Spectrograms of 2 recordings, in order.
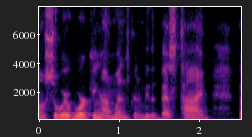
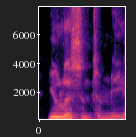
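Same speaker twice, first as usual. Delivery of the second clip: mock priest talking down, much louder; arrogant scolding; 10 dB louder than usual. Priest mocks a dissenting priest lecturing his flock, arrogant loud. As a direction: play the know-it-all priest lecturing the faithful.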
